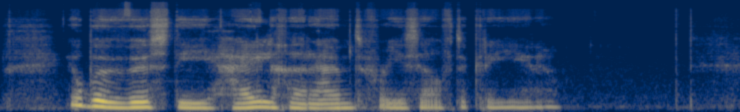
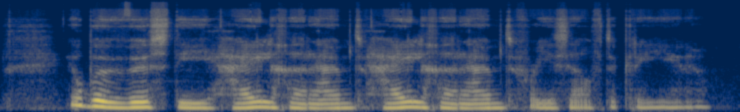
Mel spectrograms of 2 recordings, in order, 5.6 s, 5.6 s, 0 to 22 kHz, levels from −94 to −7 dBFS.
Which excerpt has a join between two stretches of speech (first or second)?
second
